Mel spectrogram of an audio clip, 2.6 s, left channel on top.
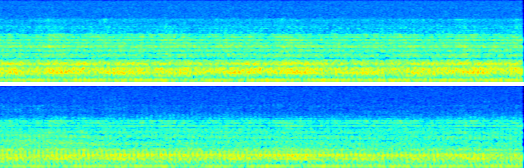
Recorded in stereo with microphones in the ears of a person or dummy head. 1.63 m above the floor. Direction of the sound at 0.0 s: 35° left (ahead or behind).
